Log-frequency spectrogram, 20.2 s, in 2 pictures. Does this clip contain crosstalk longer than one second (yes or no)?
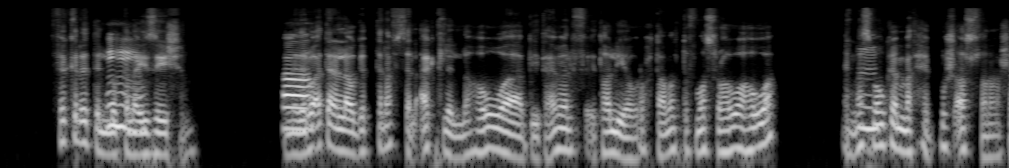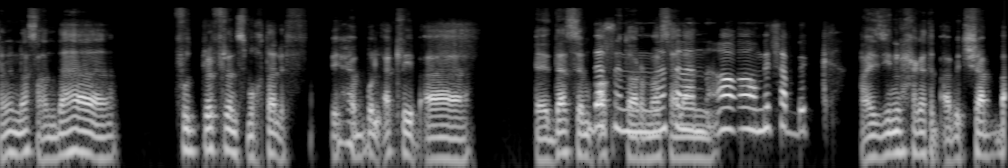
yes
